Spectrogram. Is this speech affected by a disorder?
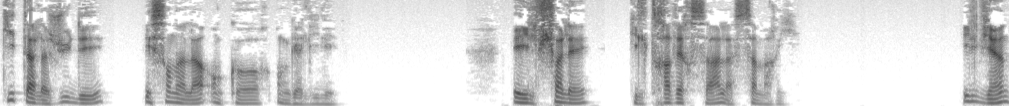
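No.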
